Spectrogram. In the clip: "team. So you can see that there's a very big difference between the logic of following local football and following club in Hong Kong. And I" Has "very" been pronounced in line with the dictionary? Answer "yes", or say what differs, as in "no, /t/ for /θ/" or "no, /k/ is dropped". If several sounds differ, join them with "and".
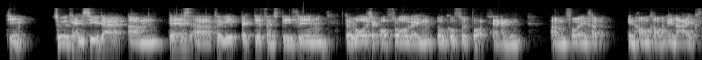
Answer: no, /p/ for /v/ and /ɹ/ is dropped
